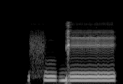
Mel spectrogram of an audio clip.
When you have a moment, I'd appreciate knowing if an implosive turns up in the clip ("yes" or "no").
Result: no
